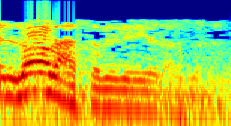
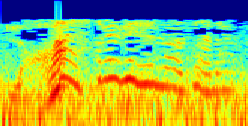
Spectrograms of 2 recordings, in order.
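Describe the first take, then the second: First: It is said as a statement. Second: It is said as a question. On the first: It informs that there is no problem. "اگر انسان بخواد خبر بده میگه" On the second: It asks, or denies, whether there is no problem. "اگر بخواد استفهام کنه میگه"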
